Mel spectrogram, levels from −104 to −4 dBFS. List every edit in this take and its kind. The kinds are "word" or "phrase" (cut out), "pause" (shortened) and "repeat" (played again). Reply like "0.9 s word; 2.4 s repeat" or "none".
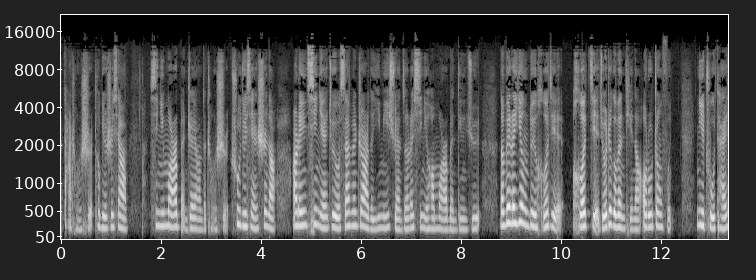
none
